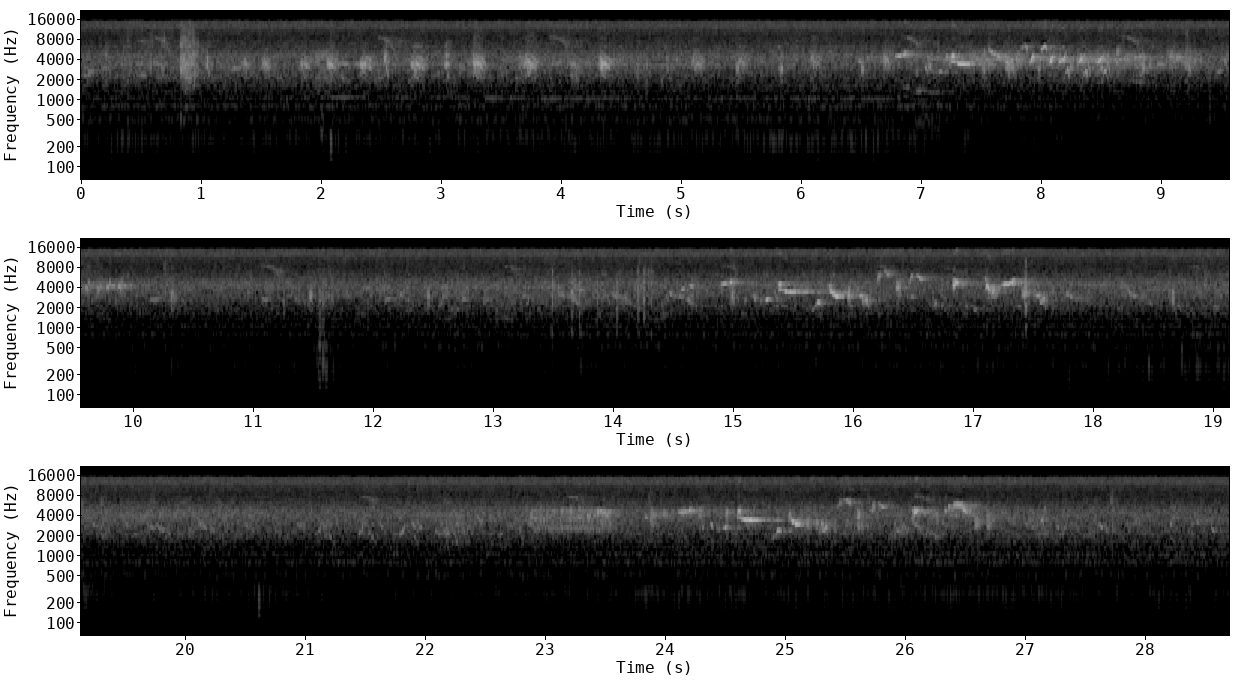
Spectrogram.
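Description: Faint bird calls: short, high chirps in a string over the first few seconds, then three louder bouts of chirping about seven, fifteen and twenty-four seconds in, over a low steady background hiss.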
